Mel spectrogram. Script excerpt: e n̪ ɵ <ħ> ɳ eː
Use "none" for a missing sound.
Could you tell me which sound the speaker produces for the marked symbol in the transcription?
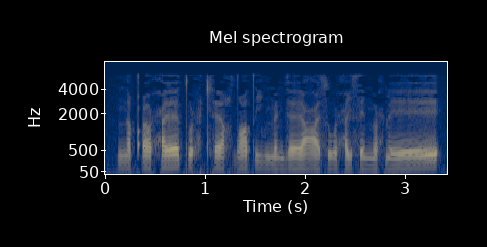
ħ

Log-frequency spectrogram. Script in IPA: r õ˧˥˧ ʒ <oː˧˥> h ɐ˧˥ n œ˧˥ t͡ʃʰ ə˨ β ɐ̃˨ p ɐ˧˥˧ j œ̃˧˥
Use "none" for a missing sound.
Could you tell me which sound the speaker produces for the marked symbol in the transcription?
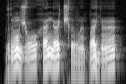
oː˧˥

